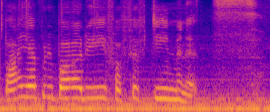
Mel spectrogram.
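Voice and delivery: ordinary talk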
